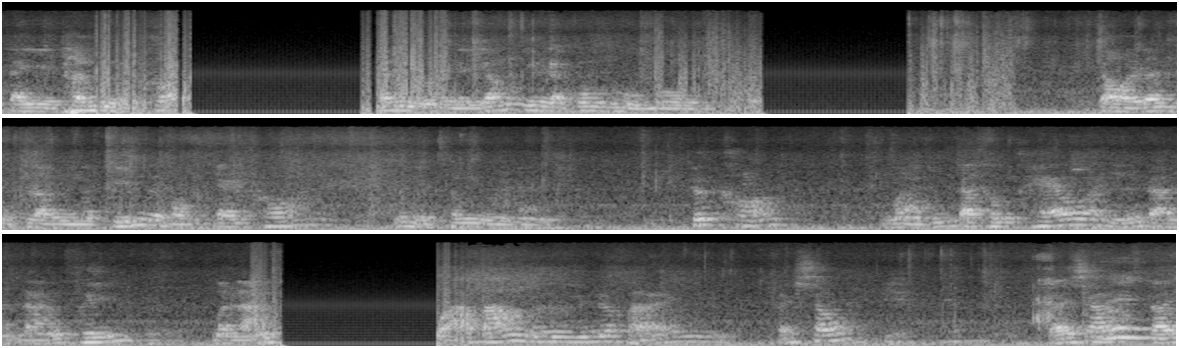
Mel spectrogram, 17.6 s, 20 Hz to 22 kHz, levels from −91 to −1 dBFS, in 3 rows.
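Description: Intermittent contact at 0.47–2.27 s, 3.27–5.07 s and 13.00–14.07 s: a loose connection opens for about 0.86, 0.74 and 0.78 s, dropping the sound to faint hiss with crackle at each edge.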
